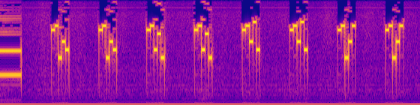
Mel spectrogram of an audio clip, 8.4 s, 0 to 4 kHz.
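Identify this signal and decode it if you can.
Five-tone selective call (ZVEI), heard as quick runs of five tones, tones of about 70 ms. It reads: 89153 89153 89371 89371 89503 89503 89159 89159
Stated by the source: ZVEI five-tone selective call received by SDR, from feuerwehr-orlamuende (fire brigade Orlamünde) archive.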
